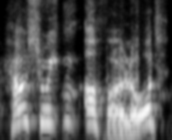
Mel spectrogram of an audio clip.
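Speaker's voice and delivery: very high, loud hammed-up follower; mock high-pitched earnest disciple; followers asking. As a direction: squeak it like a devoted disciple. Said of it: "all the followers go".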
